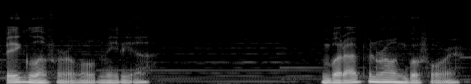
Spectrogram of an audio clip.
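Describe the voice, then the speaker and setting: A man playing a flirty, possessive mafia boss who is smitten and vulnerable, speaking in soft, teasing, intimate ASMR roleplay. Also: deep voice, flat delivery, unhurried, lo-fi sound, faint music behind. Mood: warm, flirty. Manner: soft teasing banter with breathy chuckles.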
